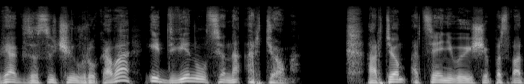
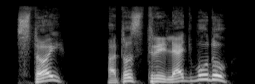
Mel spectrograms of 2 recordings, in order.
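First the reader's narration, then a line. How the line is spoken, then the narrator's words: Sudden shout. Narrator (Russian): неожиданно сам для себя прокричал Артем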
